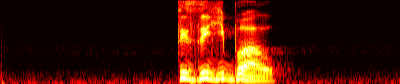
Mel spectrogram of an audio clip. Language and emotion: Russian, angry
